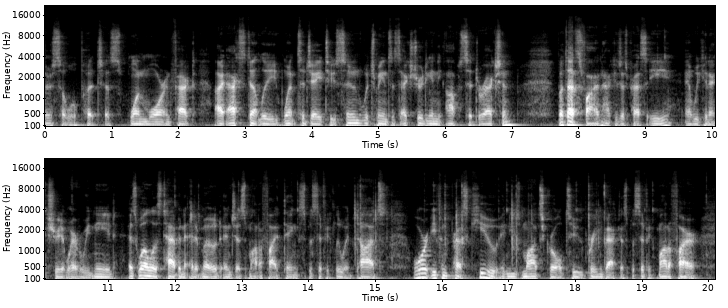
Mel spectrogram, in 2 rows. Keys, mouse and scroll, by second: 6.7 e, 9.1 e, 9.2 click, 9.8 click, 10.4 middle click, 12.2 q, 12.8 click, 13.2-13.7 scroll down 1, 13.7 click, 14.0 middle click, 14.3-14.7 scroll up 1, 14.7-18.3 typing, 15.7 click, 16.8 click, 19.0 click, 19.9 middle click.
